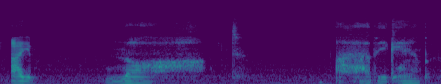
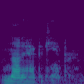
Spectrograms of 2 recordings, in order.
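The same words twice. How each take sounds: First: Whispered word by word, with long pauses; slow deflated whisper. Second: Very soft, low, whispered grumble; deflated whisper. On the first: Gamer after losing the run, slow halting whisper. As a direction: spell it out in a slow, low whisper. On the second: Gamer after losing the run, deflated whisper. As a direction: whisper it under your breath, defeated. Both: Real, not acted.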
